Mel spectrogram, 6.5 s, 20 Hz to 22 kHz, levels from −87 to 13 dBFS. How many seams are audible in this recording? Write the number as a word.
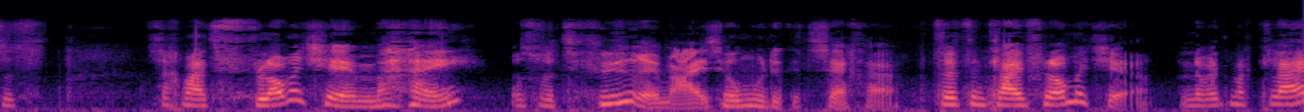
two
